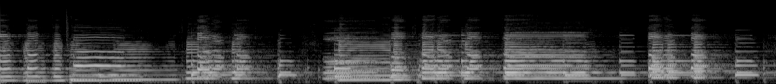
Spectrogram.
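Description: Saxophone playing a melodic line over archtop electric guitar chords and bass notes, an instrumental passage between sung verses of a jazz-tinged song.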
